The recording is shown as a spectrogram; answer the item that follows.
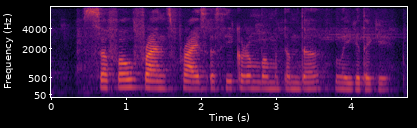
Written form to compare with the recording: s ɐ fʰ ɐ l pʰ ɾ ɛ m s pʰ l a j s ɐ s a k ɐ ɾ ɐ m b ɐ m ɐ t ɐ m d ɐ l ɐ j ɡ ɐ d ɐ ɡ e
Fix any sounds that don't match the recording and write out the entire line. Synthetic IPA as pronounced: s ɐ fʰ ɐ l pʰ ɾ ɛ n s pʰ ɾ a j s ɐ s i k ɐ ɾ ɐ m b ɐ m ɐ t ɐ m d ɐ l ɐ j ɡ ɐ d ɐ ɡ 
